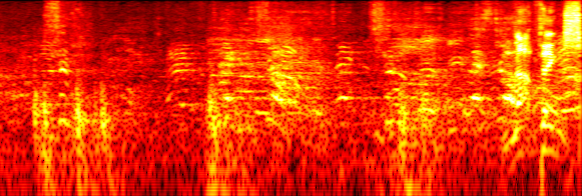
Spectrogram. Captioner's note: crowd chatter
